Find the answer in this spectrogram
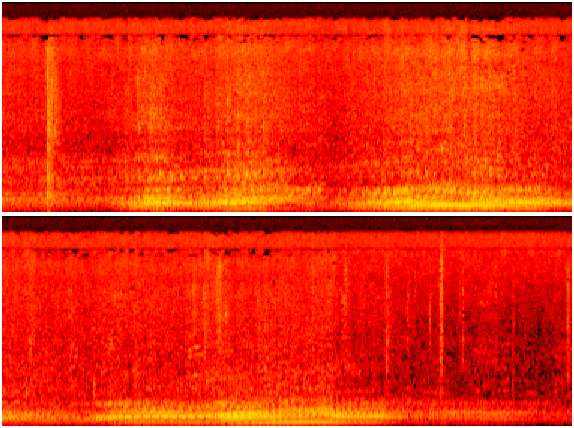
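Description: A pickup truck's engine revving in three loud surges as the truck accelerates away, each swell rising and falling, the sound fading as it drives off near the end. A short sharp thud about half a second in, the driver's door shutting.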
